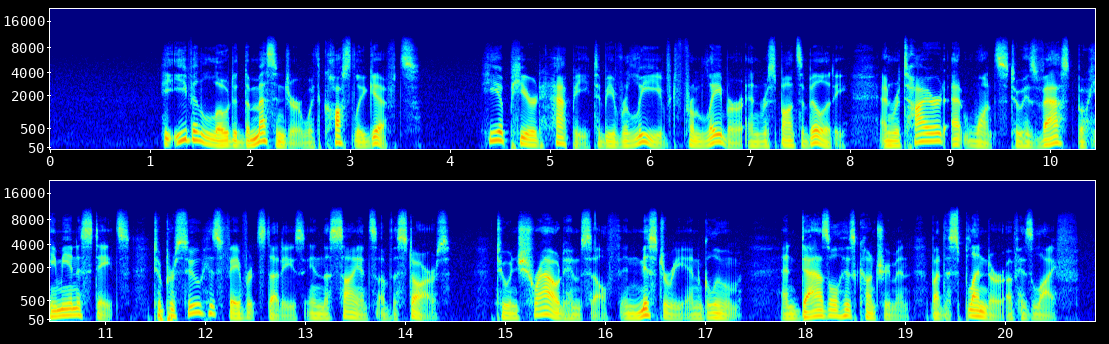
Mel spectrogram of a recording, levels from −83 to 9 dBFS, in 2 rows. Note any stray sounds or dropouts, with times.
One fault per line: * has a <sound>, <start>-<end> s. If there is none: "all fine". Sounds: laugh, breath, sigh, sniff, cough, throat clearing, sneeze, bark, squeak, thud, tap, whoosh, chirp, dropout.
all fine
